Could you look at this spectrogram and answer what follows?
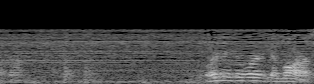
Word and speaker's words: Gomorrah: Where did the word Gomorrah, since it's Amorah here, where did we get the word Gomorrah? Where did the word Gomorrah come from, the pronunciation of Gomorrah? Where in the origin originated? The Septuagint. I found LXX right there. The Septuagint. That's where it came from. It did not come from the Hebrew.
